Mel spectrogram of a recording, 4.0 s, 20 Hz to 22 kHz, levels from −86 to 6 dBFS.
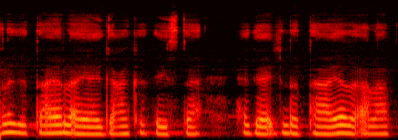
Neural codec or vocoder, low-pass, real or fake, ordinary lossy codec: none; none; real; none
